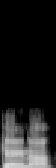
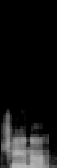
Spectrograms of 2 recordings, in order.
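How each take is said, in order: First: It uses the restored classical Latin pronunciation. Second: It uses the ecclesiastical Italian-style Latin pronunciation. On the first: "restored classical pronunciation of Latin, which would say" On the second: "instead of"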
